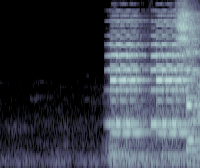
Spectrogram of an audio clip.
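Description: A phone ringtone, an electronic tune of steady notes, starts suddenly about a second in after near silence.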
